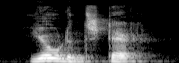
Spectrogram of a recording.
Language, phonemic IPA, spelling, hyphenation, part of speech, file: Dutch, /ˈjoː.də(n)ˌstɛr/, Jodenster, Jo‧den‧ster, noun, Nl-Jodenster.ogg
- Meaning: yellow badge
